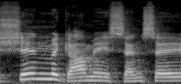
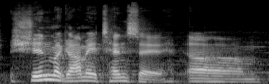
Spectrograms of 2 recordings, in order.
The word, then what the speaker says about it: Shin Megami Tensei: Is Shin Megami Sensei or Sente or Tente Shin Megami Sensei?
